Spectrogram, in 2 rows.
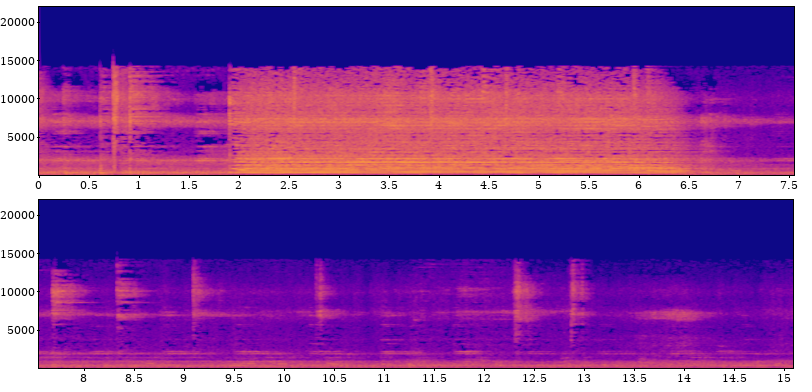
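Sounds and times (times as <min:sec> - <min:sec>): train air horn blast: 0:01.9 - 0:06.8.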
